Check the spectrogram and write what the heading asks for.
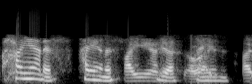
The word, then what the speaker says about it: Hyannis: back to your childhood you grew up and pronounce Hyannis Hyannis is yes I mean I didn't want to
